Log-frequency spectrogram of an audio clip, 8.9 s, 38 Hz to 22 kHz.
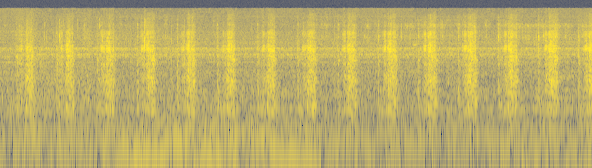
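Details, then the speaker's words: IBM 5155 Portable PC 360K 5.25-inch floppy drive trying to format a bad disk: even rasping scrapes about a hundred a minute, repeating as the format retries; bad media, not the drive. "well that one's that one's trying to format but it's having trouble it's just uh a bad disc there just retrying the format"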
